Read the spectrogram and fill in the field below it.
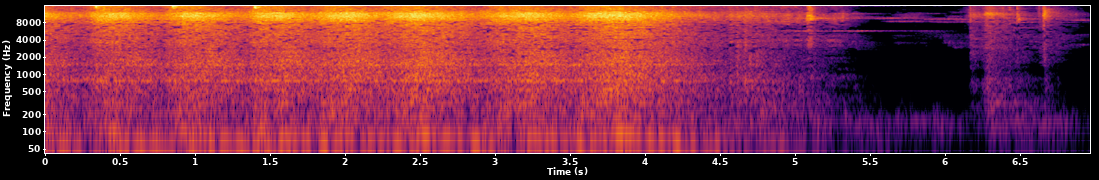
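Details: Car that hit something on a gravel road, at start and idle: loose buzzy rattle and vibration from underneath; suspected crankcase/sump protection plate dented and touching the exhaust.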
